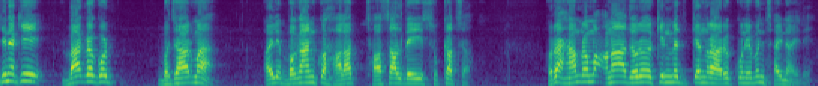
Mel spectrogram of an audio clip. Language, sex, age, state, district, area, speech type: Nepali, male, 45-60, West Bengal, Jalpaiguri, rural, spontaneous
